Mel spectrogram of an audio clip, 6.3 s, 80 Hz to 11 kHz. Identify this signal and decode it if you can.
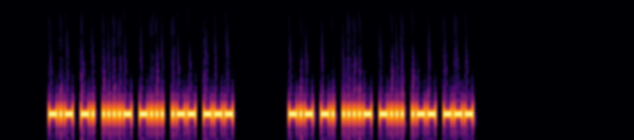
Morse code, heard as a keyed tone, about 46 wpm, 700 Hz. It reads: KN4BWO KN4BWO
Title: USA Call Signs - 6 Characters - Repeated 2x - 45wpm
